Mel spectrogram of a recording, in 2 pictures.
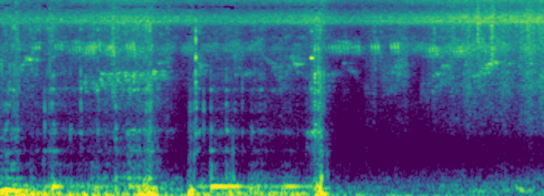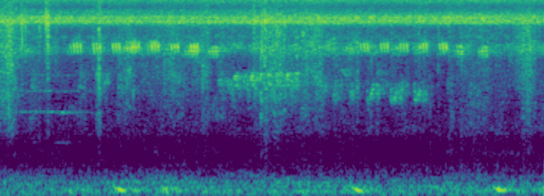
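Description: Loud low rumbling on the microphone for about three seconds, cutting off suddenly, then faint rustling and small snaps of yardlong bean vines as pods are picked by hand.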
